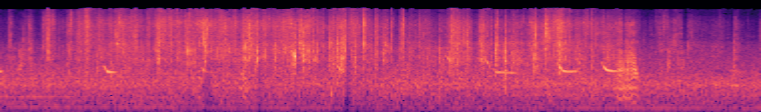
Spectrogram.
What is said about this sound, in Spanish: podréis ver una foto de un montón de gallinas que han venido a saludaros. Saludad a la gente.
